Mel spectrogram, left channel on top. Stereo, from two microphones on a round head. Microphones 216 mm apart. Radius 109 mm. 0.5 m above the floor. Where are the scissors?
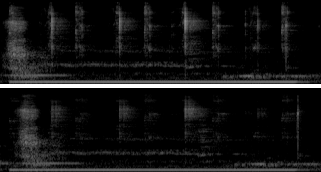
50° left (ahead or behind), 1.2 m.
